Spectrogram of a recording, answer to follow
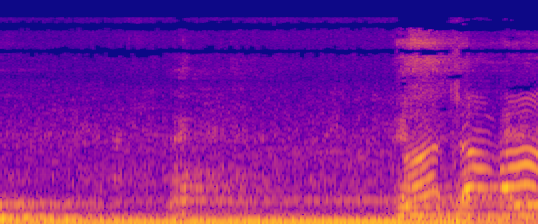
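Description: A steady low hum under indistinct voices. About three seconds in, a singer starts a wavering, sliding vocal line over the PA sound system, the opening of a jaranan song.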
